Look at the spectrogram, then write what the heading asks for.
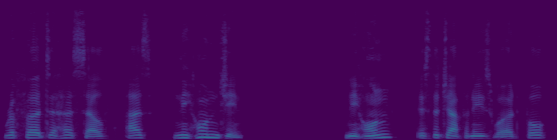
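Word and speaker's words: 日本: to herself as Nihonjin Nihon is the Japanese word for Japan so Nihonjin is Japan person or Japanese the word Nihon in a sporting context is often pronounced Nippon in the stadiums in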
